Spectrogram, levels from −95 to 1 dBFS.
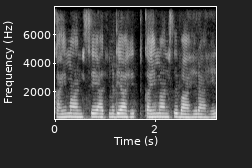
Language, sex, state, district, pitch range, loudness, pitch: Marathi, female, Maharashtra, Pune, 225-235 Hz, -19 LUFS, 230 Hz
